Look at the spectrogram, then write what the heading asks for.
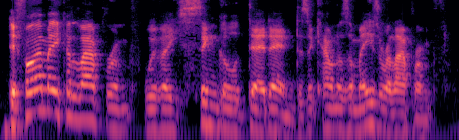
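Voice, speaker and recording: A man's voice: medium pitch, animated, brisk, fairly bright tone. A sarcastic, swearing man making cracks while watching a movie with friends over a voice call. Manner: sarcastic, profane. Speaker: co-host watching a film. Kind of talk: casual group commentary over a movie.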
